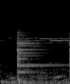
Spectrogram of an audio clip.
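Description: A ringing boulder is struck lower down and further in at a spot that gives a glass-like tone. Two sharp strikes, about half a second apart, each sustain a bright, bell-like ring centred near 2.6 kHz with steady overtones.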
